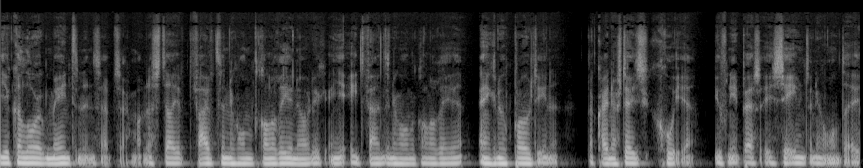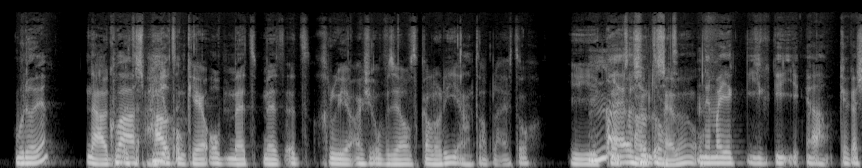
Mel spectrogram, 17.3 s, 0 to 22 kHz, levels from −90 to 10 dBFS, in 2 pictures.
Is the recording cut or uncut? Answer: cut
